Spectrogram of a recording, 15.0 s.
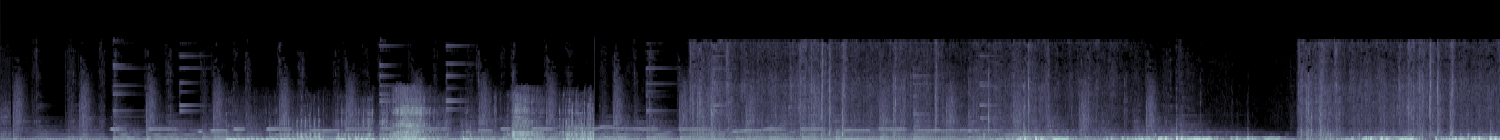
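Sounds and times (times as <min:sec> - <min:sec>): background music: 0:00.0 - 0:15.0
pigeons cooing: 0:02.1 - 0:06.1, 0:07.1 - 0:15.0.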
